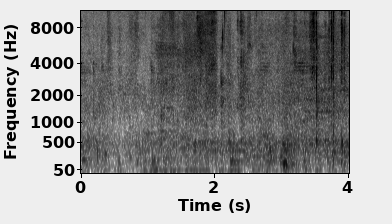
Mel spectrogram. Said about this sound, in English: You guys hear me shuffling these cards around. I don't know who laid down what, all right?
